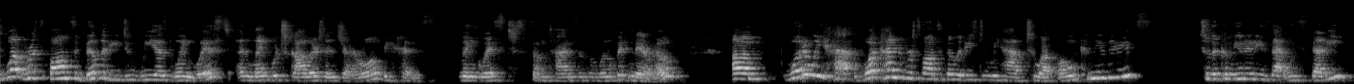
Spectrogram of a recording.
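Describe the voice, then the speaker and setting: A woman giving an academic conference talk in a conversational way, often checking in with the audience by asking "right?". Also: a little high. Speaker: lecturer. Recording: echoey room, voice far from the mic.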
